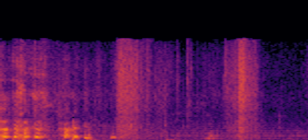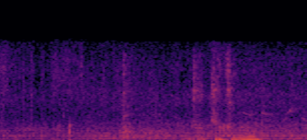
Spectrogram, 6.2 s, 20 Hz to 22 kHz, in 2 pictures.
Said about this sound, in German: ist da was drin, Berit? 100.000 Mücken.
